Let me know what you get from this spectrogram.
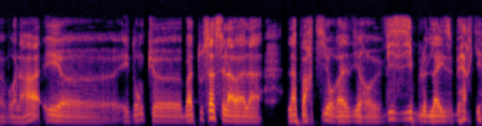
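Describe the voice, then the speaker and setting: Speaking at a very slow pace, a man with a very deep, low pitch shows ordinary pitch variation and big swings in loudness. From France, Vosges. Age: 60s. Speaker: retired paralympic athlete. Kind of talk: interview. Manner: halting, many hesitations.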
